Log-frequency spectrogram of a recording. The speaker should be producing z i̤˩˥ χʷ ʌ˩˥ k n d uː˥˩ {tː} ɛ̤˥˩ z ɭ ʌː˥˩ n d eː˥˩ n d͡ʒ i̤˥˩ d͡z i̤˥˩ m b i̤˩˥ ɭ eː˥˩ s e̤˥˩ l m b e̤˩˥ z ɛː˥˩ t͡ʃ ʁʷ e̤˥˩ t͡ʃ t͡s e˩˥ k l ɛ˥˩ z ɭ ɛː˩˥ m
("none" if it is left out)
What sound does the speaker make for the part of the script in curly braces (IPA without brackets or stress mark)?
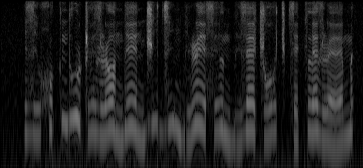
ʈ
